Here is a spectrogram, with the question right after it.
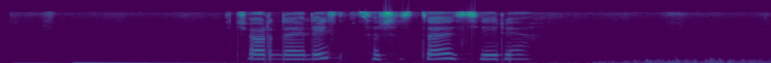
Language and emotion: Russian, neutral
